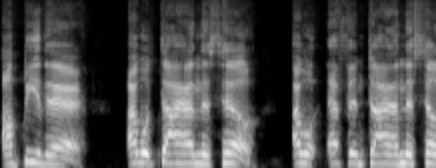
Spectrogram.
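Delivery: high, bawling, sobbing cry through tears. Retelling how the man on stage reacted, imitating screaming through tears. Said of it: "through the tears he's screaming".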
